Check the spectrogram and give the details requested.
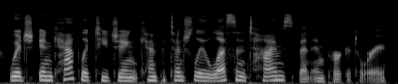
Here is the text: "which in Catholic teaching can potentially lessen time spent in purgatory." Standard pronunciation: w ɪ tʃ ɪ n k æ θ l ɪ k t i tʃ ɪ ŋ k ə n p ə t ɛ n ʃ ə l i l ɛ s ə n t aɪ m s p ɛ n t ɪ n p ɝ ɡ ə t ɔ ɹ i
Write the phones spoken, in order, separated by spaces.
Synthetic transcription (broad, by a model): w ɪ tʃ ɪ n k æ θ l ɪ k t i tʃ ɪ ŋ k ə n p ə t ɛ n ʃ l i l ɛ s ə n t aɪ m s p ɛ n t ɪ n p ɝ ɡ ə t ɔ ɹ i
